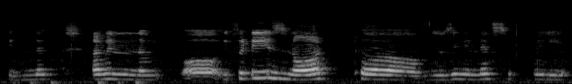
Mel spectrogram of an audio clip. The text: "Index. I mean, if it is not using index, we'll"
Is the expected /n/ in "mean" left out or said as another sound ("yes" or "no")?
no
